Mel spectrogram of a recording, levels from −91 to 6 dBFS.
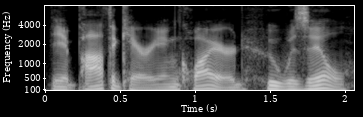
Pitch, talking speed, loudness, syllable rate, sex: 105 Hz, 175 wpm, -19 LUFS, 6.2 syllables/s, male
